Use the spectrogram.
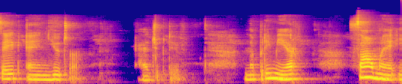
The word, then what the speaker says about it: самое: Yeah, I pronounce интересное, самое, but we spell it with о.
